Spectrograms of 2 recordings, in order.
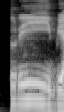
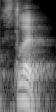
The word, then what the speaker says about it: slip: sleep이 아니고 slip 이렇게 짧게 얘기를 하셔야 돼요.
